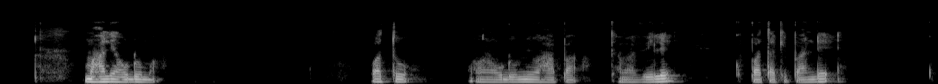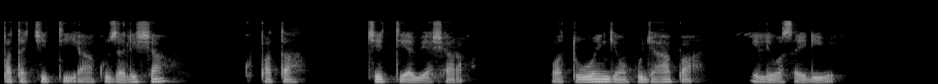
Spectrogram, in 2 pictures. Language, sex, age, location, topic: Swahili, male, 18-24, Wajir, government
